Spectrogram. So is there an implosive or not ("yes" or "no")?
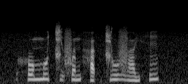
no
